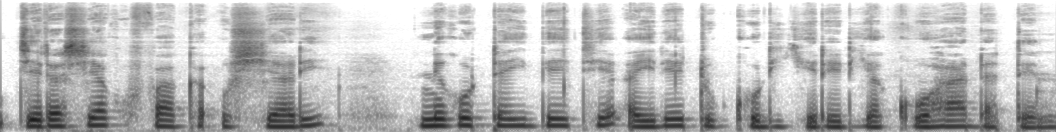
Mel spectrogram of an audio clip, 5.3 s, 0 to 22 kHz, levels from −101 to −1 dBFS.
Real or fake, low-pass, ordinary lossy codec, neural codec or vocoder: real; 19.8 kHz; none; none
